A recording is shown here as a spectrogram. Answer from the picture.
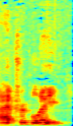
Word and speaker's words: IEEE: of electrical electronics Engineers quite often referred to by its initials I followed by three E's and pronounced I Triple E IEEE is the largest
